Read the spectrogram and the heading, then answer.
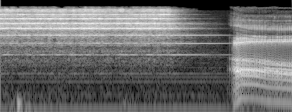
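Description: A loud electric school bell rings steadily for about two seconds as a biology class begins, cuts off briefly, then starts ringing again with a harsh metallic buzzing tone.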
